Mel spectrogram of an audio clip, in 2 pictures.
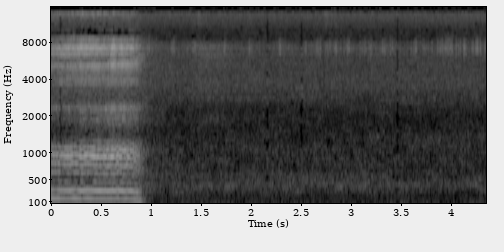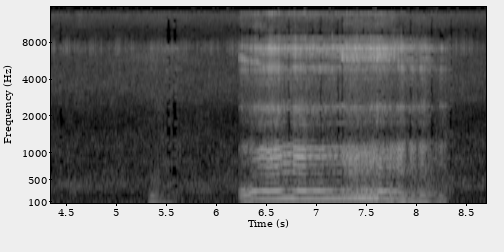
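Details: Sleeping dog snoring loudly, like a grown man: two long, deep, droning snores separated by a quiet pause; snoring.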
